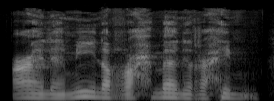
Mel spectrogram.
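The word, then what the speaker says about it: ٱلْعَٰلَمِينَ ٱلرَّحْمَٰنِ ٱلرَّحِيمِ: alhamdulillahirobbilalamin arrohmanirrohim seperti itu alamin arrohmanirrohim bukan rabbil aalamiina Abdurrahman tetapi orang bila Aimin arrahmanirrahim langsung menyambung ke Bertasbih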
